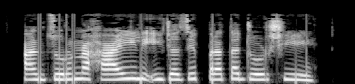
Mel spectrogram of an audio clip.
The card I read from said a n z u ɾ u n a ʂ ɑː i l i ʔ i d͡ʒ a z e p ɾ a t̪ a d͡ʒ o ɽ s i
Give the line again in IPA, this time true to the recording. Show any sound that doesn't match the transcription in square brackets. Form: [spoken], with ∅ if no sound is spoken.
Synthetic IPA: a n z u ɾ u n a [h] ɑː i l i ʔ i d͡ʒ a z e p ɾ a t̪ a d͡ʒ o ɽ [ʃ] i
